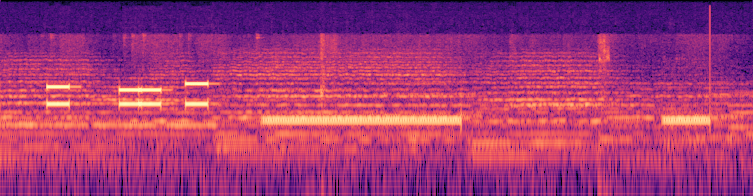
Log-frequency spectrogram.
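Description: In the video game I'm Not A Human, a phone dials with a few short keypad tones followed by long steady ringing tones, fairly quiet and with no talking over them.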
